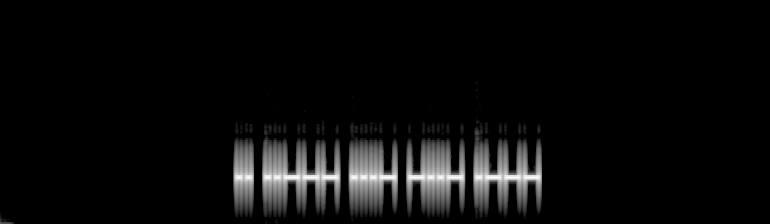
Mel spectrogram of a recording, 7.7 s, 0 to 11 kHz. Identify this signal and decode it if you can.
Morse code, heard as a keyed tone, about 25 wpm, 700 Hz. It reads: I2VXJ
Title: DXCC-100 Call Signs - 5 Characters - 25wpm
